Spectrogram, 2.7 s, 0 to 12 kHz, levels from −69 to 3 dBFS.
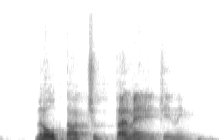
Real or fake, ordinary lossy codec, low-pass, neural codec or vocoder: fake; MP3, 64 kbps; 10.8 kHz; codec, 16 kHz in and 24 kHz out, 0.6 kbps, FocalCodec, streaming, 2048 codes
